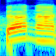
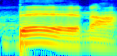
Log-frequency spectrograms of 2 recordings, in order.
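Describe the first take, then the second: First: The first vowel is an open a sound. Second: The first vowel is tilted toward an e sound.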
